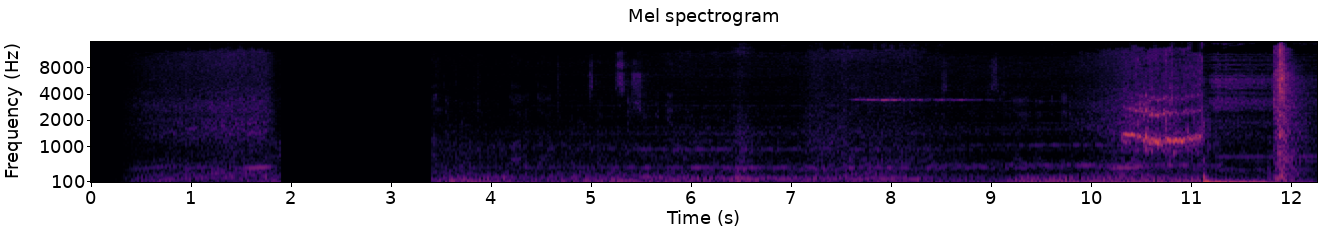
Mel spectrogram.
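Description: Car tires squealing and skidding in a crash scene from a television advert, a sustained screech building to a loud impact near the end, with traffic noise throughout.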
